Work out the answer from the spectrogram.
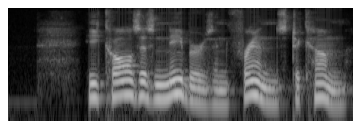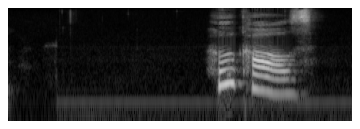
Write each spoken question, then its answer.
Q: Who calls?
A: The man calls.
